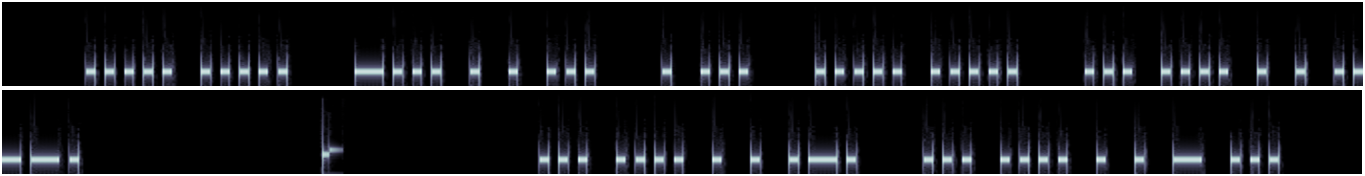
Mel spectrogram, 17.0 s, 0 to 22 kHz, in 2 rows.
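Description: Morse code beeps at 20 words per minute on a single steady mid-pitched tone, keyed in quick dots and longer dashes at a brisk, even pace, broken by a pause with a lone click before the sending resumes.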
